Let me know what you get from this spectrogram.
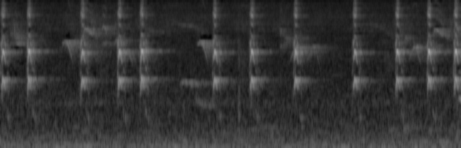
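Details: Squirrel screaming: sharp, piercing chips repeated roughly every third to half second, each with a bright upper overtone, over a quiet background with faint extra chirps.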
